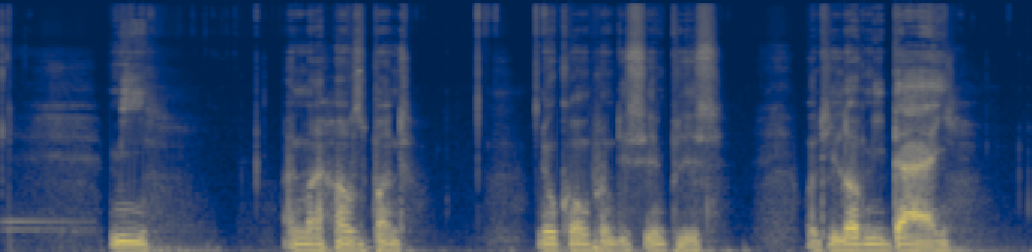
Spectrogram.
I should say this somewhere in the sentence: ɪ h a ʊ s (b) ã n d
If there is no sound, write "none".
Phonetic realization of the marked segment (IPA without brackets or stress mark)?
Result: b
